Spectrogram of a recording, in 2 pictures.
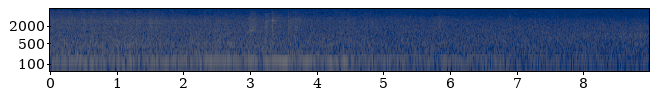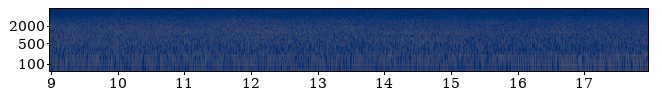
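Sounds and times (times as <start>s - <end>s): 
slow train: 0.0s - 17.9s.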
